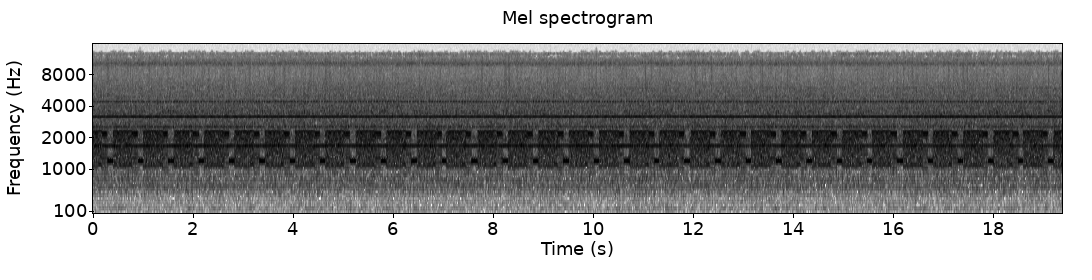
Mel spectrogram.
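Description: A steady pulsing electronic beep, about two pulses a second, over radio hiss.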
